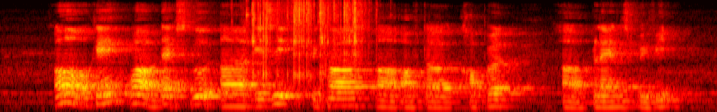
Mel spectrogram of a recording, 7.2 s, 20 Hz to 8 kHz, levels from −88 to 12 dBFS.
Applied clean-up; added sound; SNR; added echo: none; Coin (dropping) / Glass; 3 dB; reverberation time 1.1 s.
